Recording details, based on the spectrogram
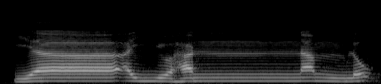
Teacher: نمل میں نون میں غنہ زمانی اور میم میں غنہ انی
